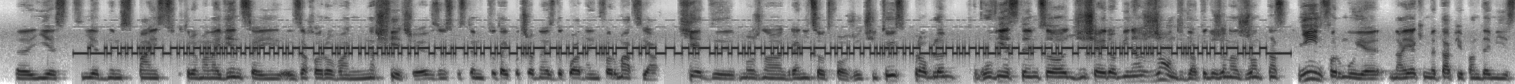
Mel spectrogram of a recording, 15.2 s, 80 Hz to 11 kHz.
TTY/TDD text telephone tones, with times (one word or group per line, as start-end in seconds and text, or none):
1.0-1.7 ALSO
1.9-3.5 AFFILIATED
3.7-4.0 IS
4.2-4.7 THE
4.8-6.3 NORTHWEST
6.5-7.6 MONTANA
7.8-9.0 WETLAND
9.1-10.8 MANAGEMENT
11.1-12.8 DISTRICT.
